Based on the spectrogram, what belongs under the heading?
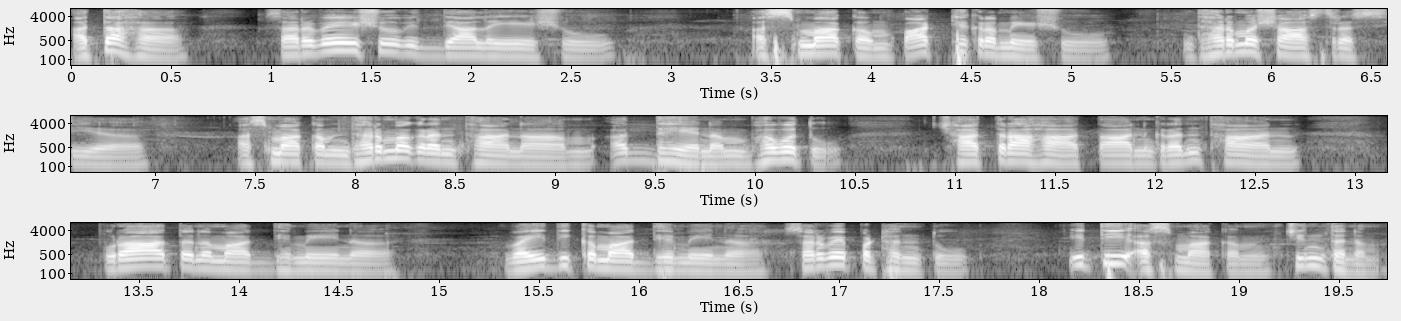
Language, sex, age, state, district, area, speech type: Sanskrit, male, 30-45, Maharashtra, Nagpur, urban, spontaneous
